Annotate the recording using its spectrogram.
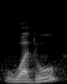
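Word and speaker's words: وَضوء: As for what is called what is pronounced as wadu or wudu, then this is concerning that the water.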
